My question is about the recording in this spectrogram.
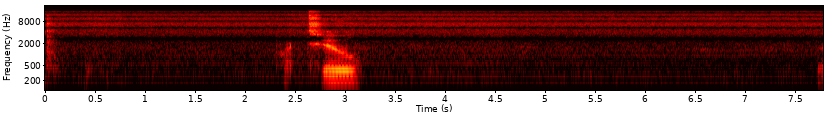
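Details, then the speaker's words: Hunter Hotel Original ceiling fan, model 52-H/23702, running on low through a solid-state speed control: steady, constant-pitch electrical buzz from the motor. Motor hum on solid-state speed control. "not responding well to solid state control"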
